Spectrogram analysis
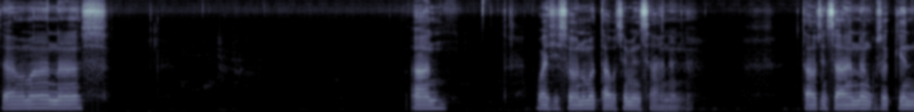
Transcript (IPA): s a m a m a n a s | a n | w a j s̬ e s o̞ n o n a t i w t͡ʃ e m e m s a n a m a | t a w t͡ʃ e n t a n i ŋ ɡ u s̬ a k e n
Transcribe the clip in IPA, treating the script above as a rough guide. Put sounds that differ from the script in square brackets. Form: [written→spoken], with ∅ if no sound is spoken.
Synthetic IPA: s a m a m a n a s | a n | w a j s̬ [e→i] s o̞ n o [n→m] a t [i→a] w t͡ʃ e m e [m→n] s a n a [m→n] a | t a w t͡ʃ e n [t→s] a n [i→a] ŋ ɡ u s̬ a k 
